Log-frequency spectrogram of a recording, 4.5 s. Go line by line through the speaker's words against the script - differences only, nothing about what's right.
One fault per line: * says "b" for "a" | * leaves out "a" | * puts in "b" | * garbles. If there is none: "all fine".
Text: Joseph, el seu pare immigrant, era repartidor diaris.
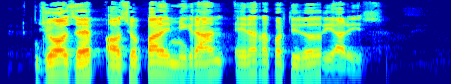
all fine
